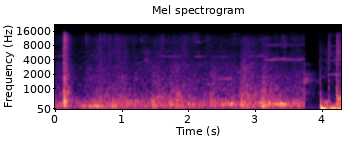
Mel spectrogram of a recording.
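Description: New York City subway car in motion, heard from inside the car: a steady rattling noise with a sharp click near the start and faint high wheel squeals from about one and a half seconds in, cutting off just before the end.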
